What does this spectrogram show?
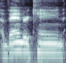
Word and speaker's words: Evander Kane: Draisaitl gets the primary assist on this one as he wins the face-off towards Evander Kane, that's how you pronounce his name.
